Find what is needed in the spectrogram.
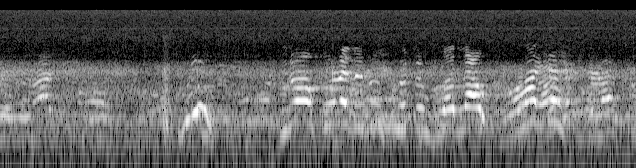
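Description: Several young voices shouting and calling out over one another during play, with no clear words; the calls come thicker and louder from about two seconds in.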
